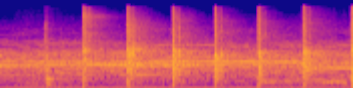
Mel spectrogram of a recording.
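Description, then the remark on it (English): Steady, rhythmic clapping as an audience welcomes professional snowboarder Jeremy Jones: about eight sharp, evenly spaced claps in a little over two seconds over a faint background hum, with no one talking. “Please put your hands together for Mr. Jeremy Jones.”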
